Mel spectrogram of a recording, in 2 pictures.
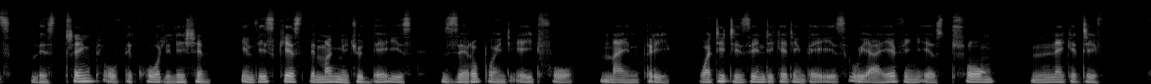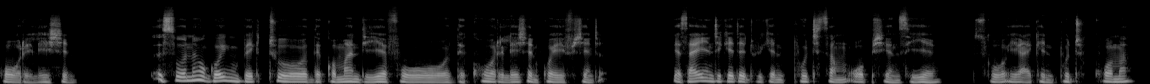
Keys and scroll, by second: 19.2 Left, 22.5 ,.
